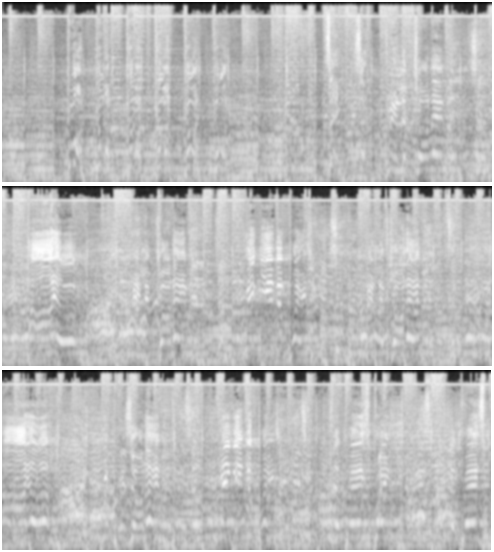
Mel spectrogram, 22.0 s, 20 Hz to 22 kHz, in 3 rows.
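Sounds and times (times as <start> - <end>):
band playing a steady beat: 0.0 - 22.0.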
